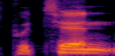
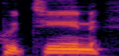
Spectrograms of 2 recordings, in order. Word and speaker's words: poutine: to the Bhutan and I say it properly it's Putin not poutine but it's way better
